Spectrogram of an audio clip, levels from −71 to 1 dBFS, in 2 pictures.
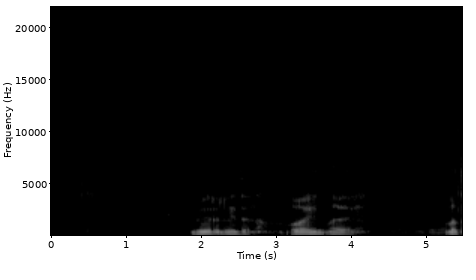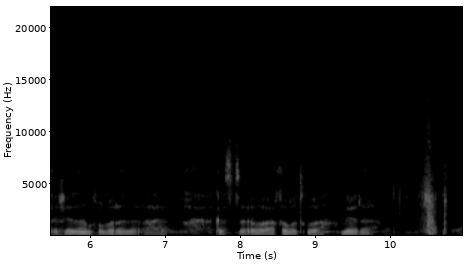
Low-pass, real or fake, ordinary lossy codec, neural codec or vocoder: none; fake; none; codec, 44.1 kHz, 7.8 kbps, DAC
